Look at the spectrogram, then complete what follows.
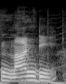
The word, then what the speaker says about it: Nadi: only one which is called Nadi or it's pronounced as Nandi na di it's a beautiful small airport you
